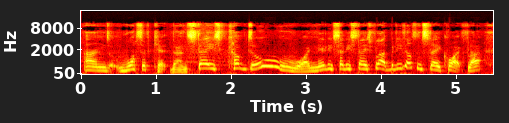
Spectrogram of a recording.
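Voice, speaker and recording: A man giving live commentary on a sim racing league race, excitable and jokey, with rambling asides between the action. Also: extremely high pitch, moderate pace.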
